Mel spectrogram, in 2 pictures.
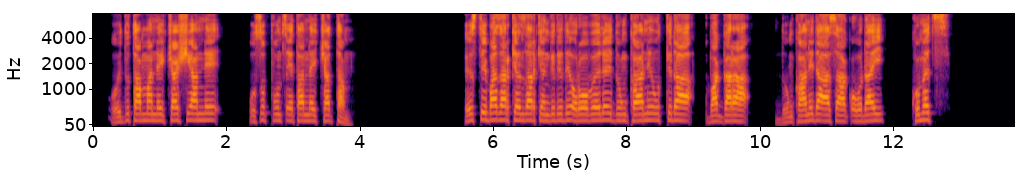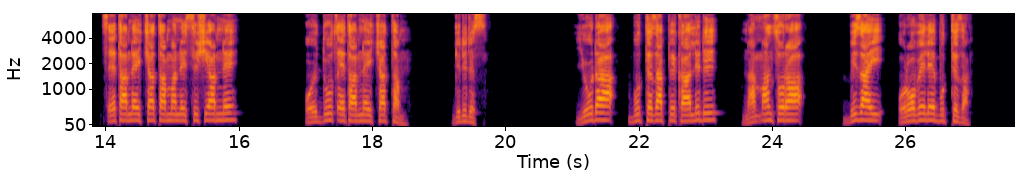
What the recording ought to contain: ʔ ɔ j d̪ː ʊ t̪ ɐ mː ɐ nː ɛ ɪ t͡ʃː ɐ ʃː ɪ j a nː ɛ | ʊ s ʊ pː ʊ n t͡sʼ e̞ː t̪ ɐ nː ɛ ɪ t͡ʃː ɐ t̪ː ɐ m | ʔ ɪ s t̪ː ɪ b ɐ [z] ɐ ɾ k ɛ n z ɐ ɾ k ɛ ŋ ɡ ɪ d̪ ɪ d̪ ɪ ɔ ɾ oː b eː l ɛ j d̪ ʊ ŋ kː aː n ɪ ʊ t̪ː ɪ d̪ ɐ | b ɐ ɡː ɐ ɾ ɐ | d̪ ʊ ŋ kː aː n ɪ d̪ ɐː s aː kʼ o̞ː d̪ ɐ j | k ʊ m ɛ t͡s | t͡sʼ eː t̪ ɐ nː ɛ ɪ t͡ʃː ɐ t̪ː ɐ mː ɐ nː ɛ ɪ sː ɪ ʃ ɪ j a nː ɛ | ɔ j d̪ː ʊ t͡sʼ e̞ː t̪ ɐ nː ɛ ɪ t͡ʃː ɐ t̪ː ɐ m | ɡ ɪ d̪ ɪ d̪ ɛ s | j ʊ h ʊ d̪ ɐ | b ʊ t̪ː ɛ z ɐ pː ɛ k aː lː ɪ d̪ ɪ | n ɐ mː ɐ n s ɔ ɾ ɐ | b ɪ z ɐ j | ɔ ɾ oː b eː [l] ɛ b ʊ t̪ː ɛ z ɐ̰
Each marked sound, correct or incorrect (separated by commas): correct, correct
